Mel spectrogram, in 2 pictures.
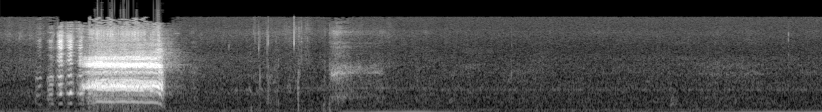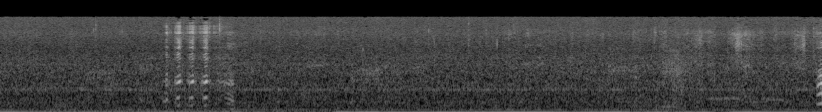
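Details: One loud, buzzy, quavering goat bleat about a second long opens the recording. It is followed by a long near-silent stretch with only faint, scattered sounds.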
